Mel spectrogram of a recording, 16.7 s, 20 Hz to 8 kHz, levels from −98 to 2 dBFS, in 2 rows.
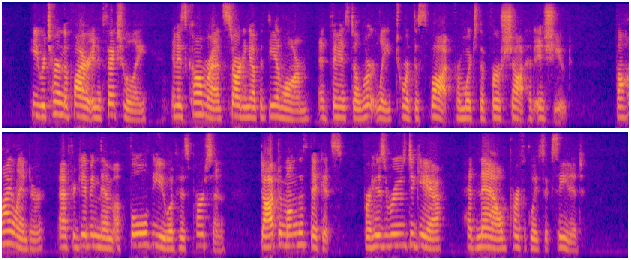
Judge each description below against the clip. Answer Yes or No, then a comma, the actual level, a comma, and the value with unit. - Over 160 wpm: Yes, average, 175 wpm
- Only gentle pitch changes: No, average, 3.4 semitones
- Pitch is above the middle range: Yes, high, 200 Hz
